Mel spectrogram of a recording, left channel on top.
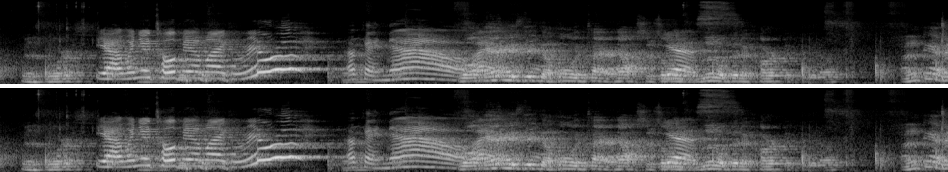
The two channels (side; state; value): both; identical; correlation 1.00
